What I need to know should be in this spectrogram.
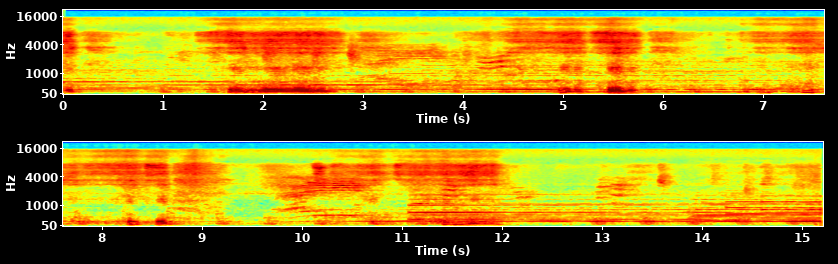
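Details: Snoring dog: low rattling snores recurring like a human's, with background music.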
